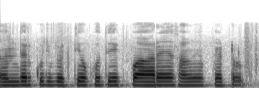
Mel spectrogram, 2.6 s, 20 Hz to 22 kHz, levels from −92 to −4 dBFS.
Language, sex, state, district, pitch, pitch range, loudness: Hindi, male, Haryana, Jhajjar, 165 Hz, 160-170 Hz, -17 LUFS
